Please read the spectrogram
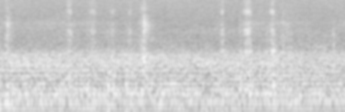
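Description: Graphite pencil drawing on watercolour paper: light scratchy strokes, several short ones in a row.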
